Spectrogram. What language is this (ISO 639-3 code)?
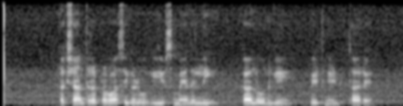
kan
